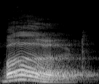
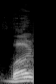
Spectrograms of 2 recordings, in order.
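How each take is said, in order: First: The vowel sound is drawn out long. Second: The vowel sound is short. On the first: The speaker calls it right. "उसको आपको लंबा बोलना पड़ेगा" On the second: The speaker calls it wrong. "बर्ड नहीं है"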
